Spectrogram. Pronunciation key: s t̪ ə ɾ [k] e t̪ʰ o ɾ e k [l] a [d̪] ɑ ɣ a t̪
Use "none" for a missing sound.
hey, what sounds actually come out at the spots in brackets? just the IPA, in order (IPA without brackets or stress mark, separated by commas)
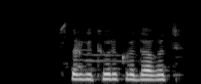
ɡ, ɽ, d̪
